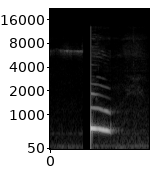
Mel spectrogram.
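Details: Pet Siberian Husky giving a brief howl indoors: a sharp onset, then a steady, slightly falling harmonic tone lasting about a quarter second. A person's voice is heard around it.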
